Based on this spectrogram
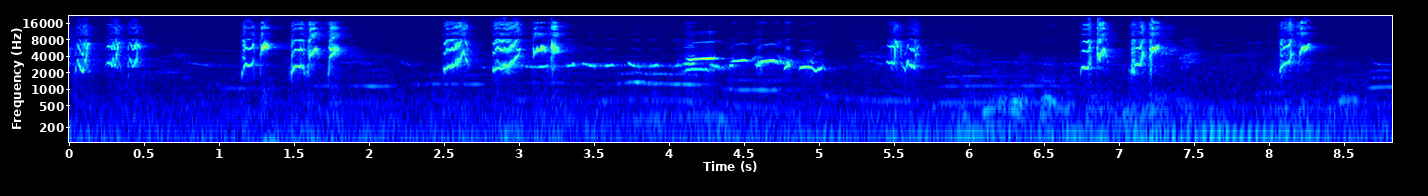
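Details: Oriental magpie-robin with speckled young plumage, in full song and imitating lovebirds, meant to lure other magpie-robins to sing; sharp, shrill squeaks in doubled bursts with gliding whistled notes, over a faint lower warbling in the background.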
